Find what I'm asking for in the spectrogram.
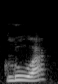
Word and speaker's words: Clua: Se llama Jaime Ferrán y Clua, y griega Clua, con acento en la U.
